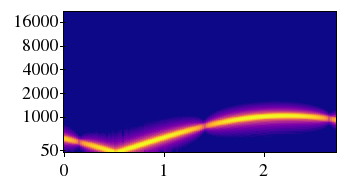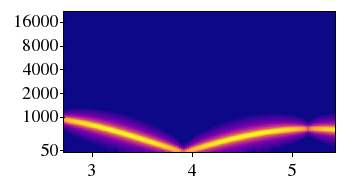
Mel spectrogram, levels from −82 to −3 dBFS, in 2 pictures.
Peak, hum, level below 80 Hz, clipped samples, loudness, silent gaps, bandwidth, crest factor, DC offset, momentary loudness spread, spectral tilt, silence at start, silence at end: 0 dBFS; none; -22 dBFS; under 0.1%; -7 LUFS; none; 1.2 kHz; 6 dB; under 0.1%; 10 LU; -18 dB/octave; 0 s; 0 s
